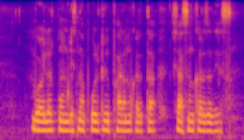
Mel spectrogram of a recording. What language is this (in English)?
Marathi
